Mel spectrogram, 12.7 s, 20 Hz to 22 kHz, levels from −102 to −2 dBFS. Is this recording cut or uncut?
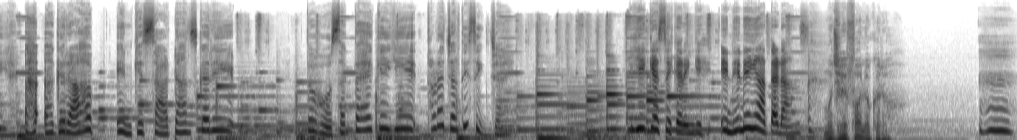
cut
